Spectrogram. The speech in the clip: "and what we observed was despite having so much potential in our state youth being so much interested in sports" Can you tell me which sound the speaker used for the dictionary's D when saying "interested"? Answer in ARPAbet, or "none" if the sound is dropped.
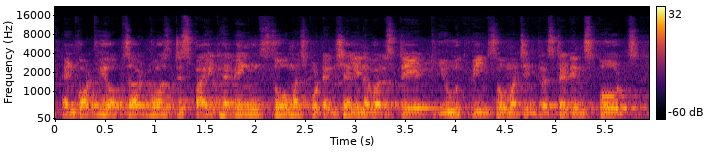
D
